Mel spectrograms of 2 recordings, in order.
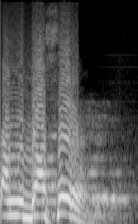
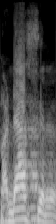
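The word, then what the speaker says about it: المدثر: Baca lagi surat Al-Mudaththir, bukan Padasir, surat Al-Mudaththir ayat 4.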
